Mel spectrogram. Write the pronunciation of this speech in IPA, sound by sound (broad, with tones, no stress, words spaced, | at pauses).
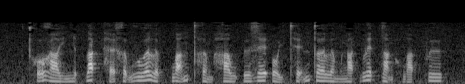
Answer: t̪ʰo̰˧˥ɣa˨˩j ɲə˨˩t̚la˦˥k̚ hɛ̰˧˨xə̰˧˨wɣu˨˦ə̯ lə˨˩p̚hwa̰˧˥n t̪ʰə˧˩mha˨˩w ʔɨ˨˩ze˨˦ʔo˧˩j t̪ʰḛ˧˥nt̪əː˧ lə˨˩mŋa˨˩k̚ ve˦˥t̚za̰˧˨ŋhwa˨˩t̚fɨ˧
